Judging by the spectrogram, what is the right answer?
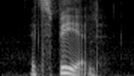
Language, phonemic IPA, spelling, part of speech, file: Swedish, /speːl/, spel, noun, Sv-spel.ogg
